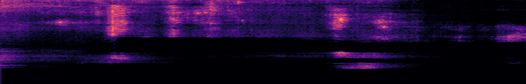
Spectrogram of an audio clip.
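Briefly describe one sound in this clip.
Broken glass tinkles onto pavement.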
